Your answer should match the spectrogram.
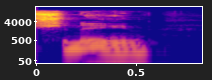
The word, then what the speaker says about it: Shannin: Uh, it looks like Shannon, but it's pronounced Shanine.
